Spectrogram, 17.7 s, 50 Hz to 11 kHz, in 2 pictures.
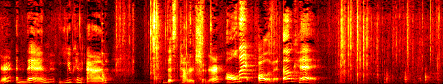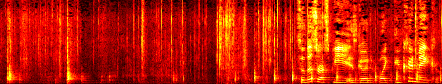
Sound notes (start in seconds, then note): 7.2 plastic crinkling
